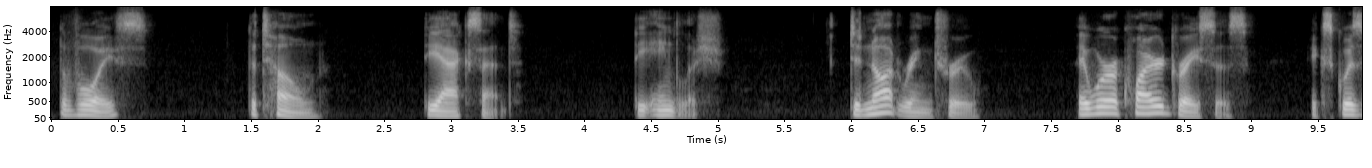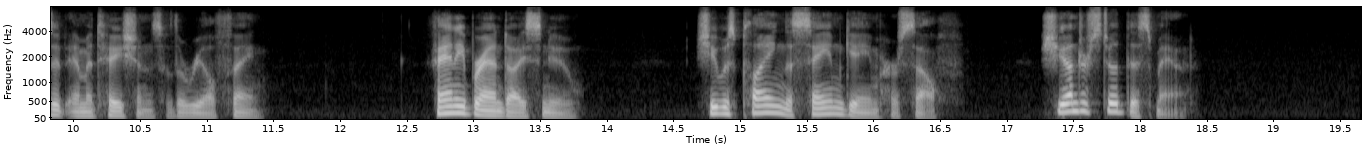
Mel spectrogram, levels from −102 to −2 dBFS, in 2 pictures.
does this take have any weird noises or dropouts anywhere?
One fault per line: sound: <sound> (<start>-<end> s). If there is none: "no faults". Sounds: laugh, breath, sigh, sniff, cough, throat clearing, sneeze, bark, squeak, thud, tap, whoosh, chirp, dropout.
no faults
